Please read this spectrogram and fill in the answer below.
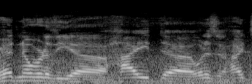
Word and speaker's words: Hyde: the little clue about Hyde being an appropriate name because it's h yde but it also is uh it rhymes with the word hide to hide like a cash and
